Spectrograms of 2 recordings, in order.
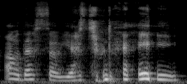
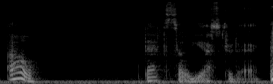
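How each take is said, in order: First: Louder, slow and laughing, hammed-up Californian dismissal; loud mocking brush-off; mock California friend. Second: Hushed, breathy brush-off of a Californian friend; barely voiced mock dismissal; mock California friend. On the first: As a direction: play up the trendy friend, laughing as you say it. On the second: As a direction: toss it off like a trend-chasing friend, under your breath. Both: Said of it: "So I love about my friends in California".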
